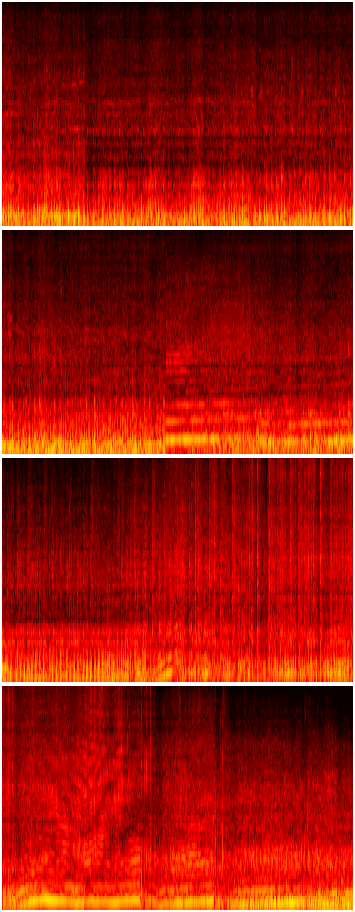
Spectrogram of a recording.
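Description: Mitsubishi Lancer Evo rally car's turbocharged four-cylinder engine running at a steady idle. In the second half the revs rise and fall in several sweeps.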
